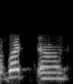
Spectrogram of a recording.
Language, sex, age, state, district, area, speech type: Assamese, female, 18-30, Assam, Kamrup Metropolitan, urban, conversation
